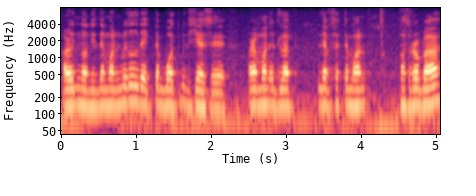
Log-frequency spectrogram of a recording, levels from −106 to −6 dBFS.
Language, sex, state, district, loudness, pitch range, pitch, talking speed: Nagamese, male, Nagaland, Kohima, -19 LUFS, 135-145 Hz, 140 Hz, 295 wpm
